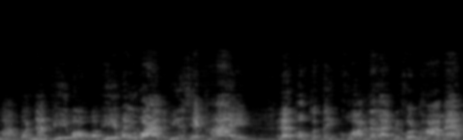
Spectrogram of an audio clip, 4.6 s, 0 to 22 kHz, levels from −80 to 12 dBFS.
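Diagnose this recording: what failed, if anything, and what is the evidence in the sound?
Codec stage: the speech carries plainly audible Vorbis compression artefacts throughout, likely from low-rate encoding consistent with about 32 kbps. The treble is hissy and grainy, consonant attacks are blurred, and nothing is present above 14.2 kHz. Coarse residue quantisation has turned high-frequency detail into noise.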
